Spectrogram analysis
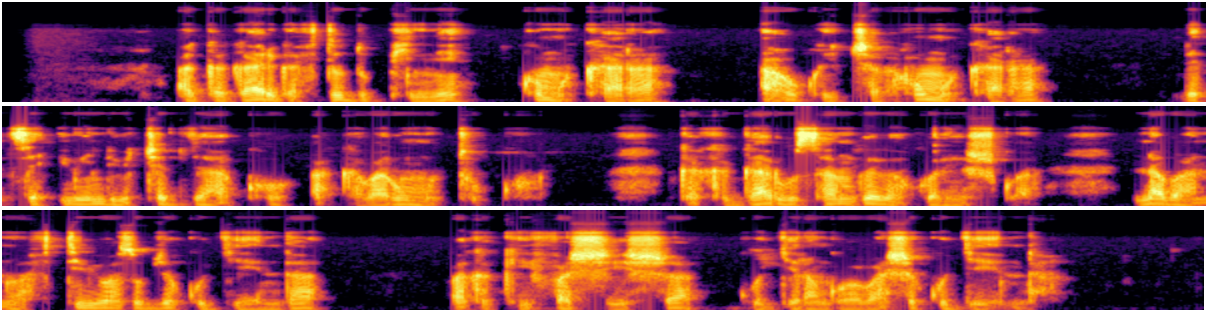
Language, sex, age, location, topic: Kinyarwanda, male, 25-35, Kigali, health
